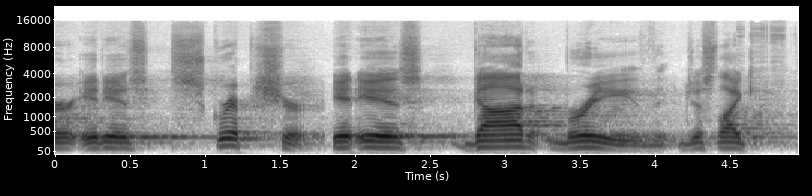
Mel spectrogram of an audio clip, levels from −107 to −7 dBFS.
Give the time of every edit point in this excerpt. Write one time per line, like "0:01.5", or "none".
0:01.8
